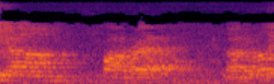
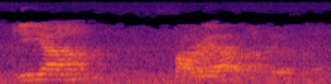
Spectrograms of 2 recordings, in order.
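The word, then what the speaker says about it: Guillaume Farel: Guillaume Farrell. Did you say it correctly, please? Yeah, that's correct. Guillaume Farrell.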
